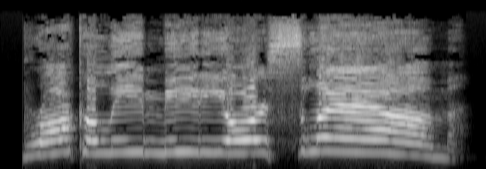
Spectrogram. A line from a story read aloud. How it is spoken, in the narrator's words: Before I blacked out, I shouted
